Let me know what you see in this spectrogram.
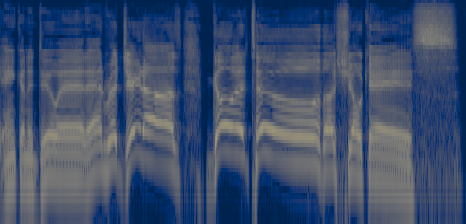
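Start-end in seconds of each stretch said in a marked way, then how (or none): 1.1-5.7 slow, high, drawn-out announcement; mock announcer. Commentator mimicking the host, slow and raised. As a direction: stretch it out like a game show host.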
